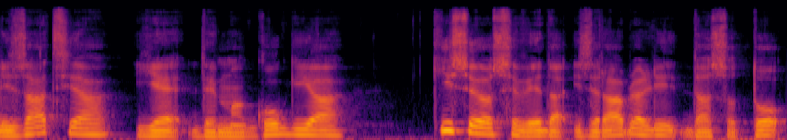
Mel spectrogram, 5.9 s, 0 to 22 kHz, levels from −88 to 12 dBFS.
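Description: Nothing goes wrong in this bit of speech; there's no technical fault to point to anywhere in it.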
